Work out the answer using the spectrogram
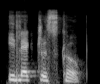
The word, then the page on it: Electroscope: Indian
